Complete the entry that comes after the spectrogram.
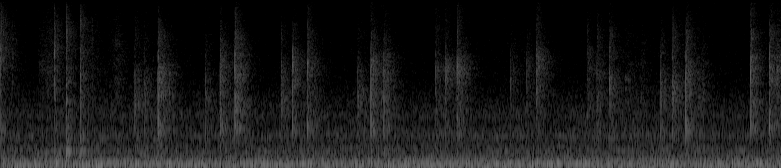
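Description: Long nails tap rapidly on the front cover of a closed hardcover novel, The Hacienda, which has a glossy paper dust jacket. The quiet, crisp, bright clicking taps come in quick irregular bursts over a low, steady rumble.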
